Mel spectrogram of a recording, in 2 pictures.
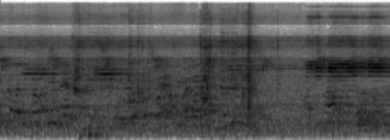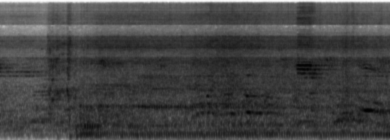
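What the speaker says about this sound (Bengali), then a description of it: "নিউট্রাল করে স্টার্ট দেন।" A motorcycle engine kicks into life during a bike riding lesson in Uttara, Dhaka, then settles into a steady close idle with light revving, while an instructor and rider talk over it.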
